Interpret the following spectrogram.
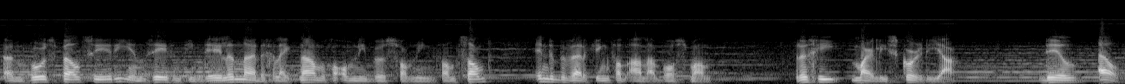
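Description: A man's voice: deep voice, expressive, unhurried. A man announcing the title and credits of a radio drama series in a scripted style. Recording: music behind the voice.

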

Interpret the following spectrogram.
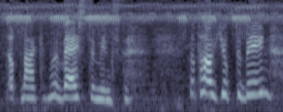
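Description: A woman's voice: high voice, a little fast, lightly acted. An actress playing a wry, romantic young woman with hidden fear in a radio drama, on a noisy old recording. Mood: wry, wistful.

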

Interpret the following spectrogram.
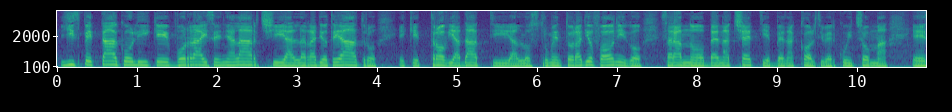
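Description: Male radio interviewer, fairly high voice, informal and conversational.

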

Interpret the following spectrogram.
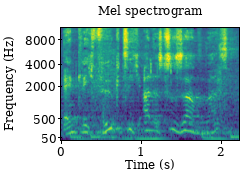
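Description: Cold, menacing crooked police chief, echoey. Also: male voice, fairly high pitch, lively intonation. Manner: cold, deliberate, threatening. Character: menacing, controlled corrupt police chief and enforcer. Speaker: actor in a crime radio play. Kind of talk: German radio drama acting. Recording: echoey room with music underneath.

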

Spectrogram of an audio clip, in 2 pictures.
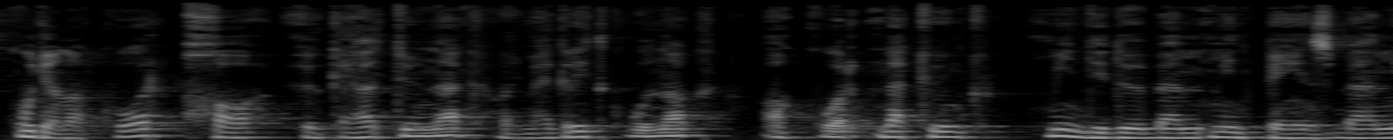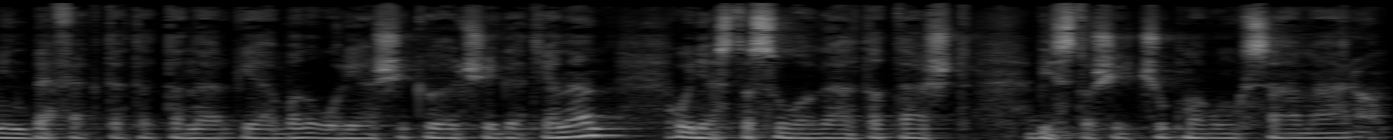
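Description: A man explains informally, as if interviewed, in a dark, relaxed tone. His voice has plenty of creaky fry and sits at an average male pitch.

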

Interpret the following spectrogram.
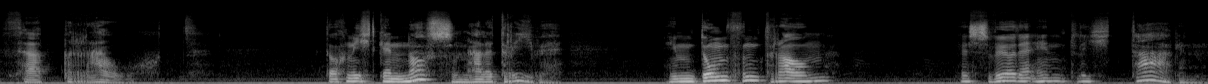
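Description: An actor playing a weary, disillusioned nobleman in a classic German radio verse drama, declaiming solemnly and theatrically, at times falling to hushed tones. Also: medium pitch, lively intonation, very slow, pauses often. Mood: agitated regret. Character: weary, disillusioned nobleman brooding over an unlived life.

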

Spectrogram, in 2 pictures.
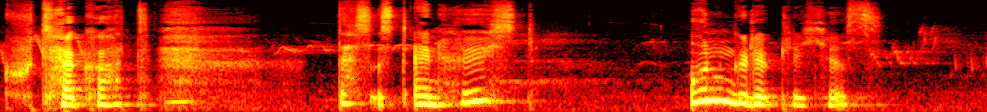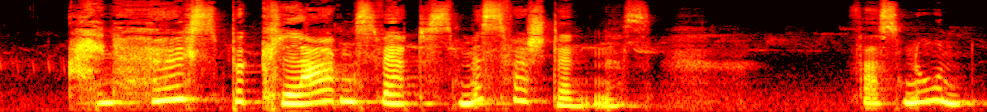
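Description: A woman playing a self-assured young gentlewoman in a radio drama, formal and emphatic, shaken but keeping control. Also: high-pitched, animated, slow pace, long pauses, exaggerated voice. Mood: dismayed. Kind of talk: German radio drama acting.

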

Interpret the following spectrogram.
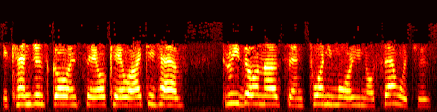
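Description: A woman's voice: high-pitched, steady tone, moderate pace, no echo. A woman in her twenties with a Romanian accent, calling in to a radio show, speaking earnestly and firmly. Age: 20s. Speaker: caller. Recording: dry, tinny phone line.

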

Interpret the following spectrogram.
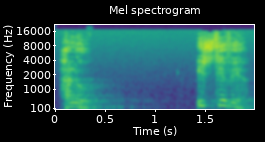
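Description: A man's voice: high voice, slow, slightly rough, full character voice. An actor in a children's radio play, playing a tiny male giant who is naive, earnest and full of hopeful pluck. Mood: wary, curious.

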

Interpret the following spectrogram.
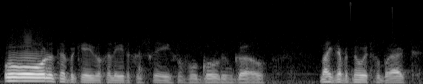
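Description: An actor playing a charming, flattering ex-husband, suave and effusive, in an old radio play recording. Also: male voice, low voice, a little fast, narrow, tinny audio, soft background music. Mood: delighted, flattering.

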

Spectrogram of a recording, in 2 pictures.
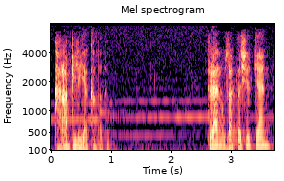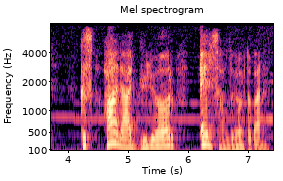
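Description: A man's voice: a little high, sing-song, measured pace, pauses often. An actor playing a bashful, wistful man who recalls a lost youthful love in a hesitant, reflective radio drama style. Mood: nostalgic. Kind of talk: radio theatre acting. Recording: dull radio drama recording with music.

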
